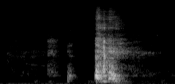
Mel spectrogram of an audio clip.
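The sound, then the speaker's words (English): Two small throaty bursts lead into one loud, harsh cough, with no talking around it. “was coughing over it”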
